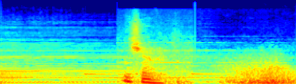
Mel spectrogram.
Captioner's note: voiceover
